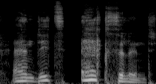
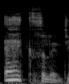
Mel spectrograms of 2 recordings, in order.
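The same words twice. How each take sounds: First: Said in the usual way. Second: Softer, relishing excellent; Burns's signature excellent. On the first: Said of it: "You know how I say it?". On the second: Shown as a demonstration. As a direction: purr the word excellent like a scheming boss. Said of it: "You know how I say it? Like, like".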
